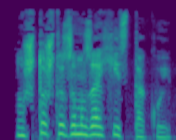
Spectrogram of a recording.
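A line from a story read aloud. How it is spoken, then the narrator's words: Grumble. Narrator (Russian): проворчала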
